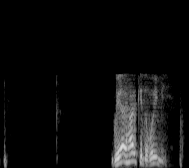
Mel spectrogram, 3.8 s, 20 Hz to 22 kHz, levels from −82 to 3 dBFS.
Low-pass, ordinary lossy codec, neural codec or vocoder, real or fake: 3.6 kHz; AAC, 16 kbps; codec, 16 kHz in and 24 kHz out, 2.2 kbps, FireRedTTS-2 codec; fake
